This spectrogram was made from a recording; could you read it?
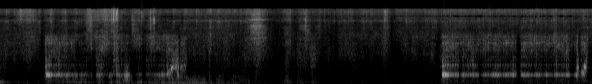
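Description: A phone line ringing out: a steady electronic ring tone sounds for about two seconds, falls silent for several seconds, then starts again. No one speaks.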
